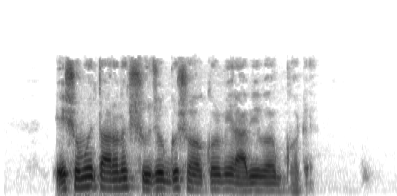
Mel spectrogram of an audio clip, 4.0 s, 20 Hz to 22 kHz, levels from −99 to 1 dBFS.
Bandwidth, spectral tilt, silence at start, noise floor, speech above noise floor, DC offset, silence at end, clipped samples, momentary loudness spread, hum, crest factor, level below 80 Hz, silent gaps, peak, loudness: 7.6 kHz; -6 dB/octave; 0.55 s; -73 dBFS; 58 dB; under 0.1%; 0.9 s; under 0.1%; 12 LU; none; 16 dB; -56 dBFS; none; -2 dBFS; -16 LUFS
